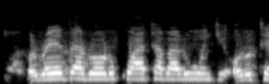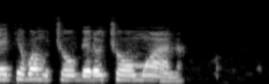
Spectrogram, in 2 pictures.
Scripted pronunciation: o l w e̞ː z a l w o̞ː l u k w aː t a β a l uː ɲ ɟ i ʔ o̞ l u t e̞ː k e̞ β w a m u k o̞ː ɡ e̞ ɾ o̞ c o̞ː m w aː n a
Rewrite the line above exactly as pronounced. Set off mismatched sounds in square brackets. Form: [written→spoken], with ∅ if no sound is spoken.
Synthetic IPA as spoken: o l w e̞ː z a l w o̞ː l u k w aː t a β a l uː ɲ ɟ i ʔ o̞ l u t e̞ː k e̞ β w a m u [k→c] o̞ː ɡ e̞ ɾ o̞ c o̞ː m w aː n a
